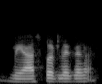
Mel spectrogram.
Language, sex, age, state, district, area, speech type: Telugu, male, 18-30, Telangana, Nirmal, urban, conversation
